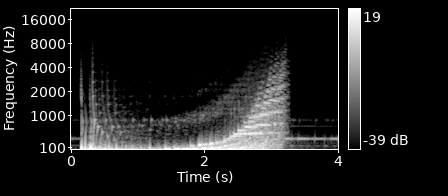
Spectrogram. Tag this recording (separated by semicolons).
bwah; pop; design; alien; laser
